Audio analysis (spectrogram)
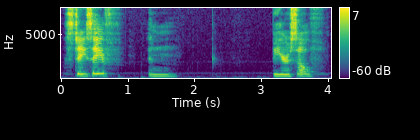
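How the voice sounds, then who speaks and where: A young woman hosting a solo podcast, slightly congested from a cold, speaking in a soft, halting way that trails off. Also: fairly high pitch, little pitch movement. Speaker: podcast host. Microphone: camera off to the side.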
